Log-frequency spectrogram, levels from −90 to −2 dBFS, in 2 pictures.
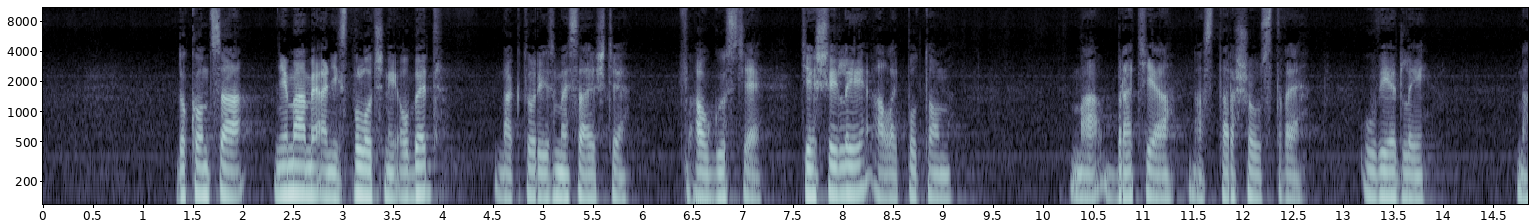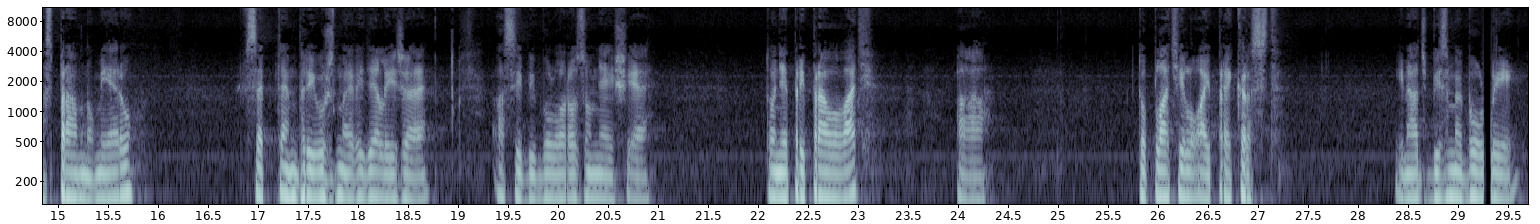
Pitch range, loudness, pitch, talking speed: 115-130 Hz, -27 LUFS, 120 Hz, 90 wpm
